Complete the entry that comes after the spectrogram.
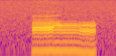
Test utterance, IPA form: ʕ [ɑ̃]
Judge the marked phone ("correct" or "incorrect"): correct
